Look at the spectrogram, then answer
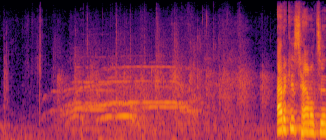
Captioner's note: audience cheering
